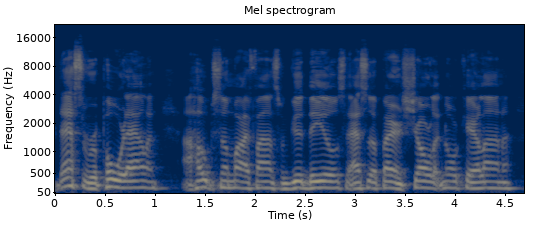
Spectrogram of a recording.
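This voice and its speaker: A man's voice: a little high, steady tone, fast, darkish tone, close to an everyday voice. A man playing an indignant small-town caller with a Southern American accent, rambling through a comedy swap shop report with exasperated asides. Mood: folksy, friendly.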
